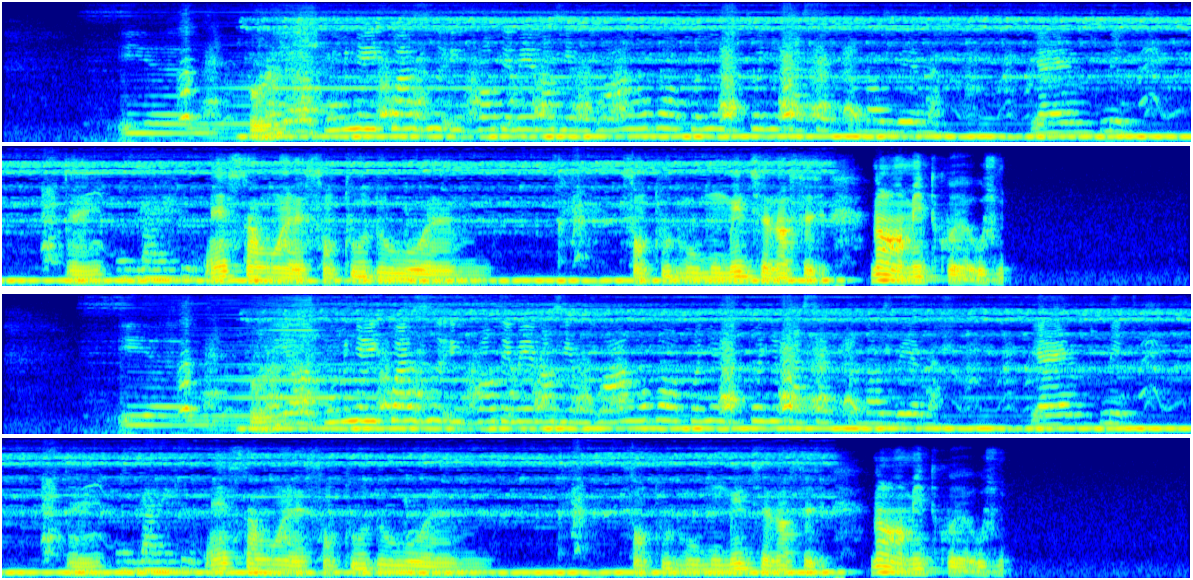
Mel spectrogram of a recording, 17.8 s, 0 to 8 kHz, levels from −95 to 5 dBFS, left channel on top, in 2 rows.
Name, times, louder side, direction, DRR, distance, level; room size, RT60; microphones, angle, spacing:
sound 1, 0.6-9.8 10.0-10.5 10.8-12.4, right 3 dB, 65° right, 1.6 m, -50 dB
voice 1, 0.9-1.7 2.0-7.2 7.7-8.5 9.8-10.4, right 1 dB, 30° right, 1.1 m, -37 dB
sound 2, 1.3-4.7 5.4-6.5 6.9-7.7 8.4-8.9 9.2-10.8 11.3-11.4 11.9-12.1 13.2-13.7, equal, ahead, 0.7 m, -40 dB
sound 3, 1.8-15.2, equal, 20° left, 2.0 m, -34 dB
voice 2, 1.9-2.3 9.4-9.7 10.4-12.6 13.1-16.4, left 4 dB, 40° left, 0.4 m, -31 dB
10.0 x 4.7 x 2.4 m
head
